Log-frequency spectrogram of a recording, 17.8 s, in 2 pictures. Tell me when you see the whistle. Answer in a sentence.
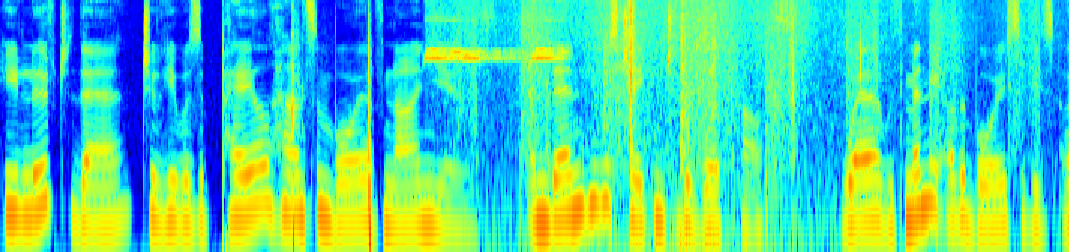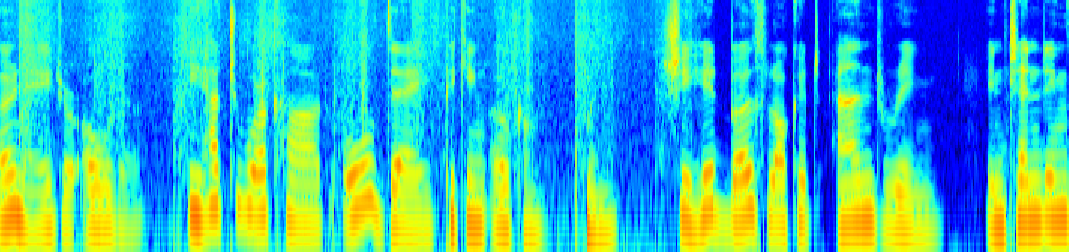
You can hear the whistle from 2.4 to 4.8 s.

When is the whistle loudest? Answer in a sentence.
The volume of the whistle peaks at 3 seconds.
